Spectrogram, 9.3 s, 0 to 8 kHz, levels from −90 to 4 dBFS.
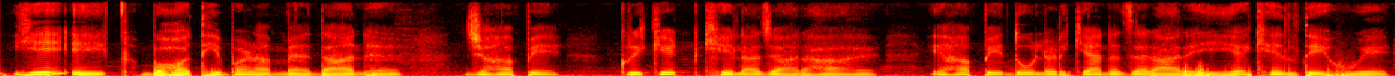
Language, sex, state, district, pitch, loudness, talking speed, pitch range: Hindi, female, Bihar, Kishanganj, 175 Hz, -24 LUFS, 155 wpm, 155-185 Hz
